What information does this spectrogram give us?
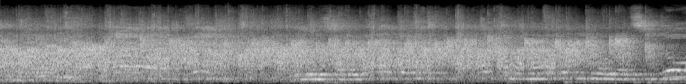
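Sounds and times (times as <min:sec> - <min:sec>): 
audience applauding: 0:00.0 - 0:06.6
speech: 0:06.0 - 0:06.7.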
